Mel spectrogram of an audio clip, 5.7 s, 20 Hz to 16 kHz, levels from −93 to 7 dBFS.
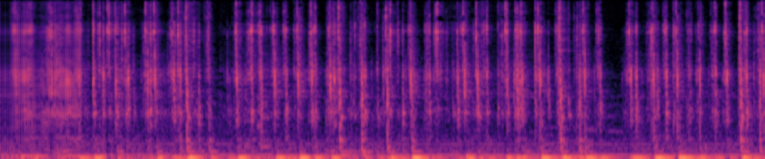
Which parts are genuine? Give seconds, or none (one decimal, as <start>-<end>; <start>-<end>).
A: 0.6-5.7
